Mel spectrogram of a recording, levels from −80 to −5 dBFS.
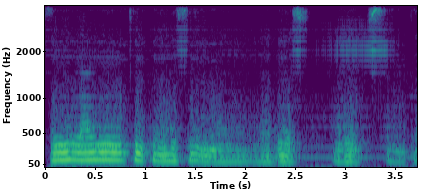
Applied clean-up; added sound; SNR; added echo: neural separator model SepFormer DNS4.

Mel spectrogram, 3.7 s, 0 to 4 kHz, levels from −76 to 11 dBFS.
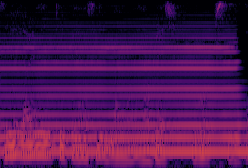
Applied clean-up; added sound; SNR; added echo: none; Bowed string instrument; -4 dB; reverberation time 0.7 s.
